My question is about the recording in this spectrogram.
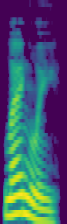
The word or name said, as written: langley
